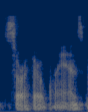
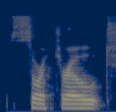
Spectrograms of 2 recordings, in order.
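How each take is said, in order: First: Breathy laugh through the words. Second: Said in the usual way. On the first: Real, not acted. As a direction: laugh while correcting yourself. Repeats words, laughs second time.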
